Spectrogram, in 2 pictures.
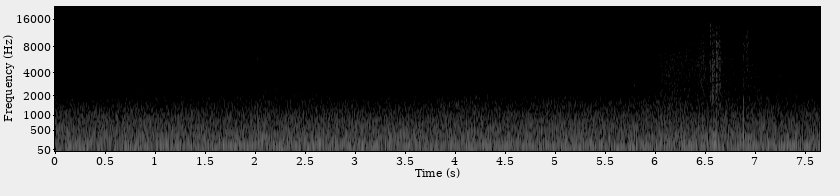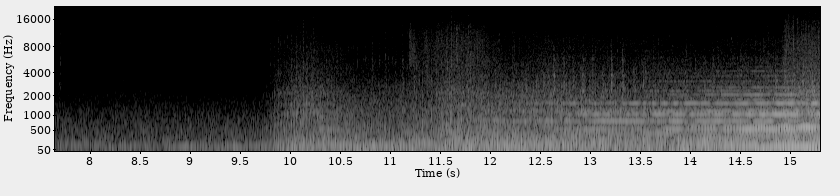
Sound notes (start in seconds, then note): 9.6 engine rumbling; 11.2 inspiring music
